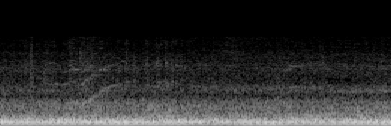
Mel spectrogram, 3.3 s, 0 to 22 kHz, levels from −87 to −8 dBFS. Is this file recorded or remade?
recorded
